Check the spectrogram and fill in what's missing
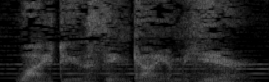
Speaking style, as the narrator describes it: whispered

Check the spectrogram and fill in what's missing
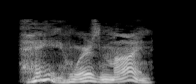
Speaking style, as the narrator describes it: Roxy laughed from the front seat

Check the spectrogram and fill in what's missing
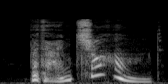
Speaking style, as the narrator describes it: she had exclaimed

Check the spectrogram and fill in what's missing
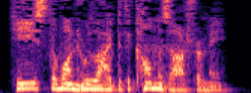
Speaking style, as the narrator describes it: I said

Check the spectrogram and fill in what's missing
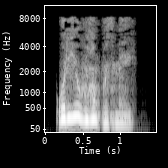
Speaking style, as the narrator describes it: Haley could hear her voice shaking

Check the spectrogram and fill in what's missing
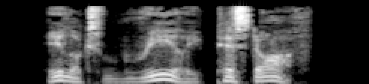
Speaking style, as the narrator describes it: the ensign said quietly

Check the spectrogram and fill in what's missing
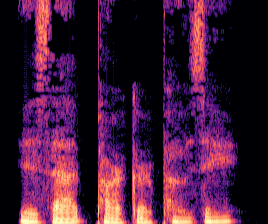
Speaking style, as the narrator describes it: he mumbled to the woman next to him

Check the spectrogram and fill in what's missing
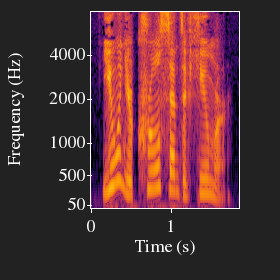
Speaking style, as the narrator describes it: she snapped

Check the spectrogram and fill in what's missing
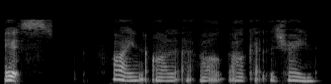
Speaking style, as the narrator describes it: she mumbled, trying to sit up, aware that she was utterly drained of energy

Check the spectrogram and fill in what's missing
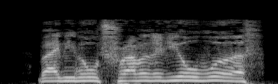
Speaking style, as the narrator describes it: he slurred

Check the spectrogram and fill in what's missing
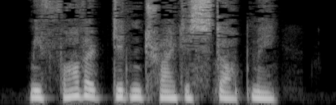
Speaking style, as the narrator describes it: she blurted with a tone of finality

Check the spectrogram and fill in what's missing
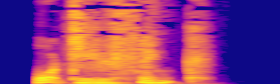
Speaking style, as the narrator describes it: whispered

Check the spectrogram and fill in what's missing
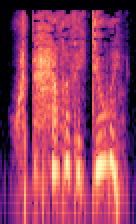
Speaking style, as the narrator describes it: Natasha hissed at me

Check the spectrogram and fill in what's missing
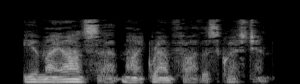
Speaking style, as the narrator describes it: she said to Mikhail in a gentle voice

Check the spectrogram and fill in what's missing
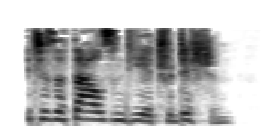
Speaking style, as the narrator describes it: Sabran said curtly

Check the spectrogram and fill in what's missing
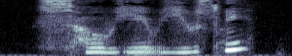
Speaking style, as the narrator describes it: I whisper

